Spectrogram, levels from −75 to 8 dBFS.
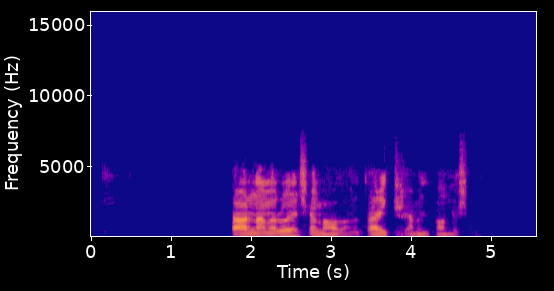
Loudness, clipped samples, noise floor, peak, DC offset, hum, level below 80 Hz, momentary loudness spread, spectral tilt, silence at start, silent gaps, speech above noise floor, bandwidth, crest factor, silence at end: -20 LUFS; under 0.1%; -88 dBFS; -2 dBFS; under 0.1%; none; -68 dBFS; 15 LU; -5.5 dB/octave; 1.75 s; none; 67 dB; 7.4 kHz; 22 dB; 0.9 s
